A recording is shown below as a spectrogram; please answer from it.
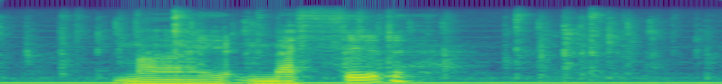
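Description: Keys clatter on a computer keyboard as Java code is typed, close and fairly loud, in short bursts under a man's speech with a steady hum in the background.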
